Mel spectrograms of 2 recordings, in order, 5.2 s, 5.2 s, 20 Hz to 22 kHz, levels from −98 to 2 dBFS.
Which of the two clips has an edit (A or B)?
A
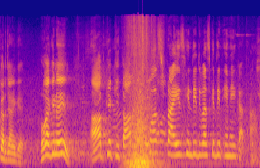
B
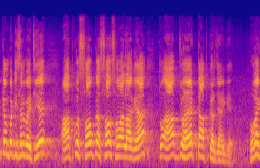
A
